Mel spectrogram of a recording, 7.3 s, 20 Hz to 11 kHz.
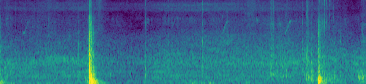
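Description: Hyundai i30 car doors shut with a heavy thud twice, about four and a half seconds apart.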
